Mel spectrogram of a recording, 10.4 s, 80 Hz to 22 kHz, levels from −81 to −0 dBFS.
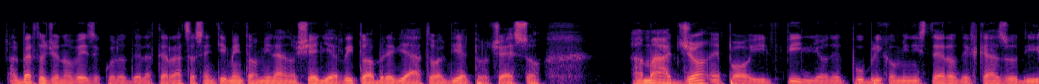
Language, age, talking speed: Italian, 50-69, 160 wpm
